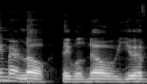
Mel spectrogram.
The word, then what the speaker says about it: Merlot: going to receive a merlot so you have to pronounce the t at the end if you say merlot they will know you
